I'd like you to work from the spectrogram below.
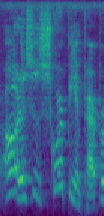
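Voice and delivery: high, eager inner voice; grower's naive excitement at a sweet pepper. Retold or imitated. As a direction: sound thrilled at the find. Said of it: "I figured".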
